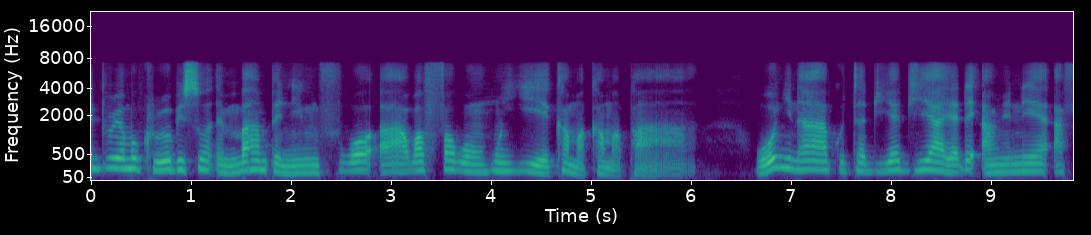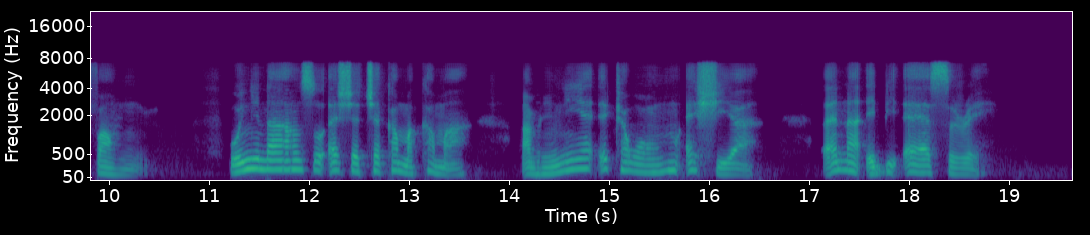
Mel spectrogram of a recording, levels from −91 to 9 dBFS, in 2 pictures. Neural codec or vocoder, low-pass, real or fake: codec, 16 kHz, 0.7 kbps, FocalCodec; 7.2 kHz; fake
